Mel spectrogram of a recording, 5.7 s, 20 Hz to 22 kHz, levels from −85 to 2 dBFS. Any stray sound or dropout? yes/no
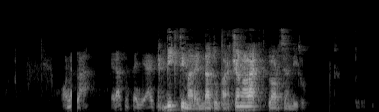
yes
